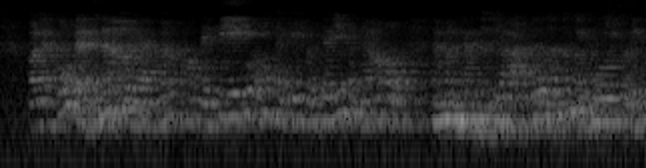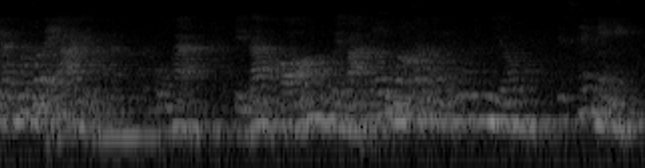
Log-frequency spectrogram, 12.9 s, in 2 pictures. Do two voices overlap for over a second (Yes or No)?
Yes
